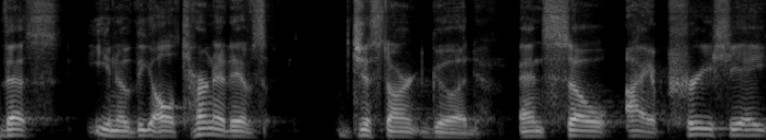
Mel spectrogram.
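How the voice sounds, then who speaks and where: In a very clean recording with a silent background, an unremarkable speaking voice shows ordinary pitch variation. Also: man, medium pitch for a man. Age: 60s. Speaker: water utility official. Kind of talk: public meeting Q&A. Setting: city council meeting.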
